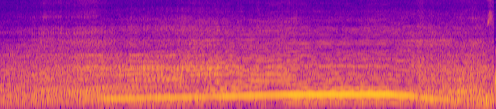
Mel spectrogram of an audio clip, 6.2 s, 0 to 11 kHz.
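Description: A KTM Duke 250 motorcycle revs hard in first gear, its engine note climbing steadily toward redline before dropping sharply at the shift, loud and close with no talk.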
